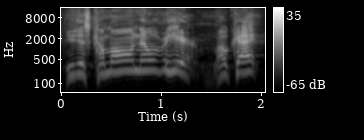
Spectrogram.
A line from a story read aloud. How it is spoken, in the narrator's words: Peter cries out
